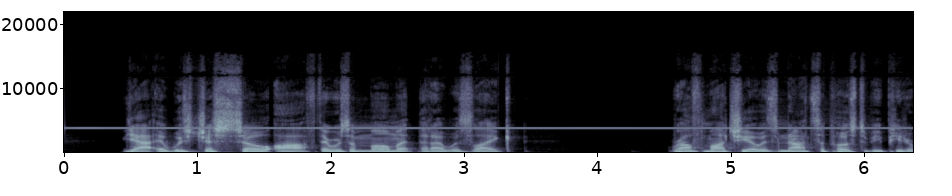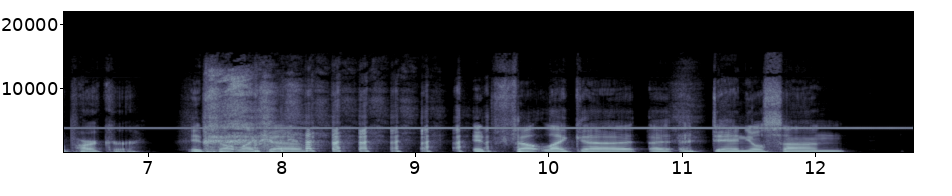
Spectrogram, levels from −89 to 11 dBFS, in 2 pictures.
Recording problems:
high-pitched whine; noticeable; throughout; 4 kHz, 15 dB below the speech

